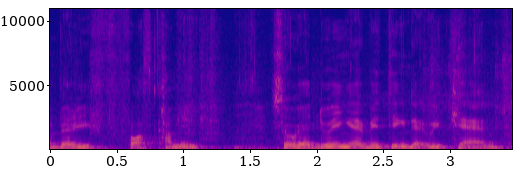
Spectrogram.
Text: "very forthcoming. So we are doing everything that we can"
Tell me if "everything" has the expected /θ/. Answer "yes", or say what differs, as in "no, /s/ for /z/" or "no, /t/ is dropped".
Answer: no, /t/ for /θ/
